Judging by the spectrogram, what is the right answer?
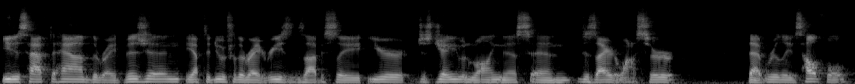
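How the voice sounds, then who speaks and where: A man's voice: on the low side, level tone, fairly quick, darkish tone. A man hosting an interview podcast, talking in an upbeat, effusive way and heaping praise on his guest. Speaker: podcast host. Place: studio in Madison, Wisconsin.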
